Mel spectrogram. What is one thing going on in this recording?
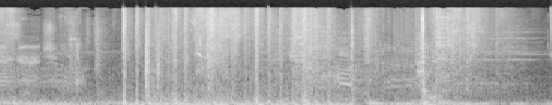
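Rapid gunfire crackles close by.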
